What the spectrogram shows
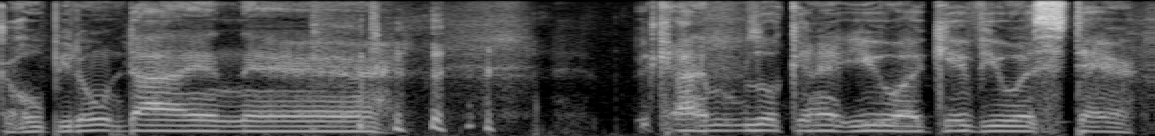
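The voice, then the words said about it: Deep low baritone singer impression. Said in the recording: “good Barry White impersonation, ... I have a low voice ... nice baritone”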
